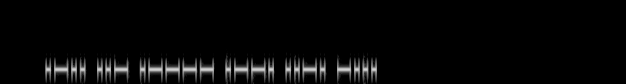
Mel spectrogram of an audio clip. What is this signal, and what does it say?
Morse code, heard as a keyed tone, about 28 wpm, 700 Hz. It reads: LU1PFB
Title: DXCC-100 Call Signs - 6 Characters - Repeated 2x - 28wpm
